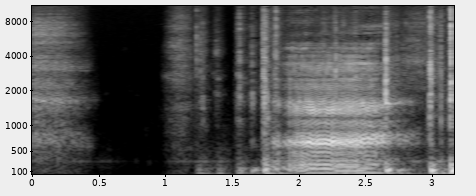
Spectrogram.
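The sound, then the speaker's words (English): Computer keyboard typing: a few quick, sharp key clicks come in short bursts after a breathy exhale at the start, with a louder sustained patch in the middle and more clicks at the end. “I'm typing right now, so you might hear that. Hey, you hear that? I type really loud”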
